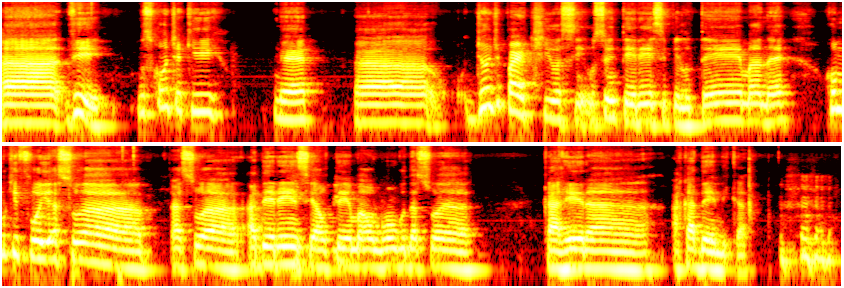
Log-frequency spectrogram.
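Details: Adult male speaker; Ordinary speech.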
